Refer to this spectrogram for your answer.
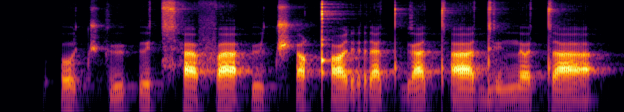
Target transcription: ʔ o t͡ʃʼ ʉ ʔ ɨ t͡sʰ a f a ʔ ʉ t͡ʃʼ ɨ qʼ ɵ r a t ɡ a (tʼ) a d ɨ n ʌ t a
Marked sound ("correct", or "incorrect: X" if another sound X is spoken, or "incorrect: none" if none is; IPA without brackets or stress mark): correct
